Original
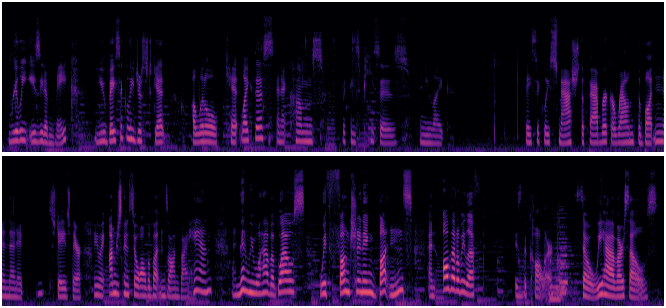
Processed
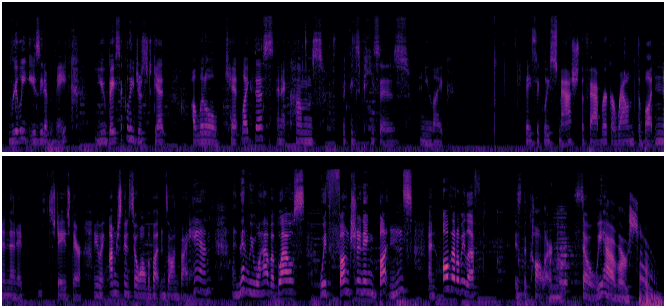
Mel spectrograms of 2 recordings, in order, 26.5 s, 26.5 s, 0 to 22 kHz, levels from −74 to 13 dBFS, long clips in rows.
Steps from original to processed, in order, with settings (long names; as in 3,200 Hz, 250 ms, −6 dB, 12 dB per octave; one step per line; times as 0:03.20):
turntable brake at the end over 1.18 s
guitar amp tone stack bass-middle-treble 10-0-10
in parallel at 0 dB: downward compressor, threshold −47 dBFS, peak gain reduction 21 dB
on the sum: ring modulation 32 Hz
mains-hum notches 50/100/150/200/250/300/350/400 Hz
level +5 dB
